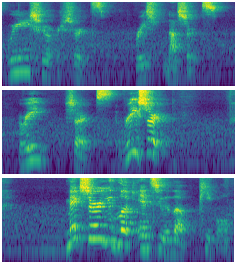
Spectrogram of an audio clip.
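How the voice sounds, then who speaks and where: A woman's voice: a little high, bright, forceful tone. A young woman chatting casually in a candid, rambling way that jumps from thought to thought, like a vlogger talking to viewers. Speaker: YouTuber. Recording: echoey room with faint background noise.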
